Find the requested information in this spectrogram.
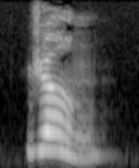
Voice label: "reng4", pinyin

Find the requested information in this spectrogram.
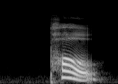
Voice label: "pou4", mandarin pinyin

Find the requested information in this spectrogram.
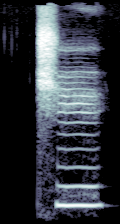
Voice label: "chi1", Mandarin pinyin

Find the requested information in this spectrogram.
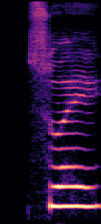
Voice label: "sui1", pinyin

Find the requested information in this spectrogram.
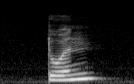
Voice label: "dun2", Mandarin pinyin

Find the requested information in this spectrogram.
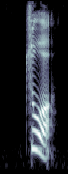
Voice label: "zuo4", Mandarin pinyin

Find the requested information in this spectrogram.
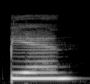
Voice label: "bian1", Mandarin pinyin

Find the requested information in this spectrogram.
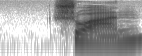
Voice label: "shuan3", pinyin

